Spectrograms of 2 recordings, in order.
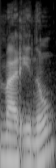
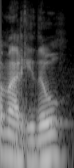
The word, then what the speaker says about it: Marino: Euh euh Rebecca Marido, je voisuse de tennis canadienne. Ouais, exactement. C'est ça que je viens de googler pour être sûr que j'avais le droit. Rebecca Marino. Mais ça s'écrit comme Dan Marino, pas euh bon ça je suis bien fier.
